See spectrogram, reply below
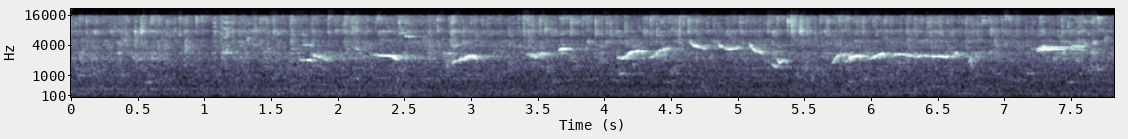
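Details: Black Oriental magpie-robin in full energetic song: a string of loud sweet whistles, rising slurs and fluttering trills, each phrase separated by short pauses, with faint background hum.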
